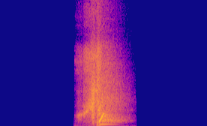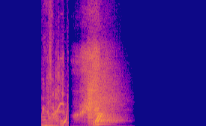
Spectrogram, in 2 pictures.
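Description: A quick rising whoosh sounds as cartoon blocks snap together.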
